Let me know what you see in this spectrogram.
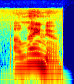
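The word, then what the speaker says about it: עלינו: Ain comets lmed s with the yud nun and shurik a le new alenu.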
